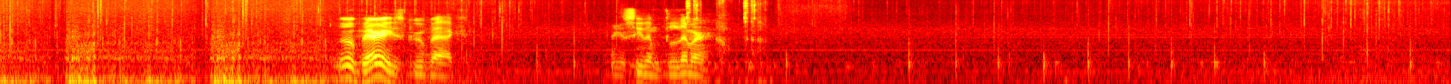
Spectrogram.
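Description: A torch fire crackles close by.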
